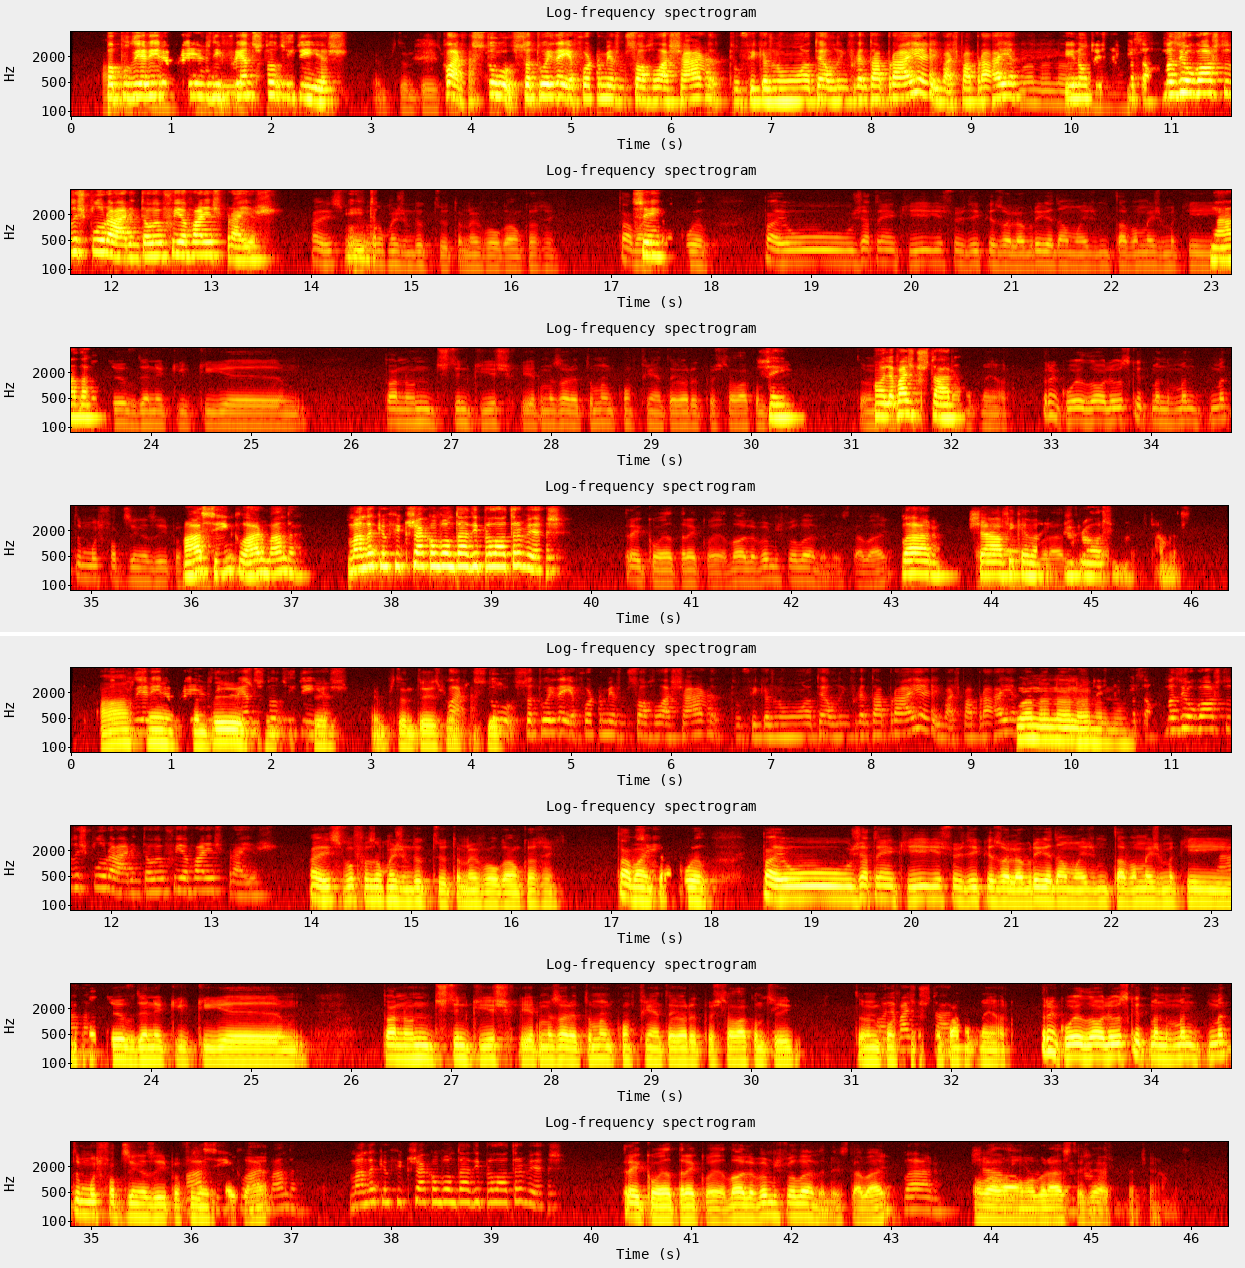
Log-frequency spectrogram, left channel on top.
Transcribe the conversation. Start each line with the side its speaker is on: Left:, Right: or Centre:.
Right: Ah,
Left: para poder
Right: sim,
Left: ir a
Right: importantíssimo,
Left: praias diferentes todos
Right: importantíssimo,
Left: os dias.
Right: importantíssimo,
Left: Claro,
Right: importantíssimo.
Left: se, tu, se a tua ideia for mesmo só relaxar, tu ficas num hotel em frente à praia e vais para a praia
Right: Não, não, não,
Left: e
Right: não,
Left: não tens
Right: não,
Left: preocupação.
Right: não.
Left: Mas eu gosto de explorar, então eu fui a várias praias.
Right: É isso, vou
Left: Então,
Right: fazer o mesmo do que tu, também vou alugar um carrinho. Tá bem,
Left: sim,
Right: tranquilo. Pá, eu já tenho aqui as suas dicas. Olha, obrigadão mesmo. Estava mesmo aqui
Left: nada,
Right: na dúvida naquilo que ia. Pá, no no destino que ia escolher, mas olha, estou mesmo confiante agora depois de falar contigo.
Left: sim.
Right: Estou mesmo
Left: Olha,
Right: confiante
Left: vais gostar.
Right: que vou para muito maior. Tranquilo, olha, eu sei que te mando, mando, mando umas fotozinhas aí para fazer.
Left: Ah, sim, claro,
Right: hein?
Left: manda. Manda que eu fico já com vontade de ir para lá outra vez.
Right: Tranquilo, tranquilo. Olha, vamos falando nisso, está bem?
Left: Claro,
Right: Então
Left: já
Right: vá lá,
Left: fica
Right: um
Left: bem.
Right: abraço,
Left: Até a
Right: até
Left: próxima.
Right: já. Tchau, tchau.
Left: Até à próxima.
